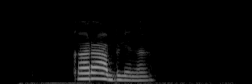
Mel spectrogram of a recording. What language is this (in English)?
Russian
